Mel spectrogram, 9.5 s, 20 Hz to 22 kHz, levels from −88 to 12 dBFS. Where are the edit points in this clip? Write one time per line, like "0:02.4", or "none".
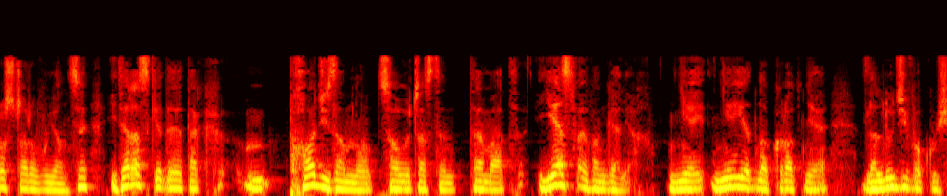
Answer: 0:01.0
0:05.3
0:06.6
